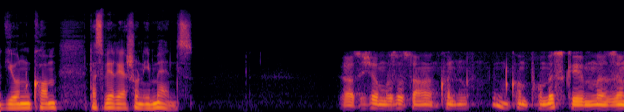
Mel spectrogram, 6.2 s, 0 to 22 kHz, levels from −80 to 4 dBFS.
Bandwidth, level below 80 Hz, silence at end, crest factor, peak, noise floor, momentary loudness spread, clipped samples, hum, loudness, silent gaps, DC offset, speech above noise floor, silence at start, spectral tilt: 15.5 kHz; -68 dBFS; 0 s; 18 dB; -8 dBFS; -68 dBFS; 9 LU; under 0.1%; none; -25 LUFS; none; under 0.1%; 44 dB; 0 s; -5 dB/octave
